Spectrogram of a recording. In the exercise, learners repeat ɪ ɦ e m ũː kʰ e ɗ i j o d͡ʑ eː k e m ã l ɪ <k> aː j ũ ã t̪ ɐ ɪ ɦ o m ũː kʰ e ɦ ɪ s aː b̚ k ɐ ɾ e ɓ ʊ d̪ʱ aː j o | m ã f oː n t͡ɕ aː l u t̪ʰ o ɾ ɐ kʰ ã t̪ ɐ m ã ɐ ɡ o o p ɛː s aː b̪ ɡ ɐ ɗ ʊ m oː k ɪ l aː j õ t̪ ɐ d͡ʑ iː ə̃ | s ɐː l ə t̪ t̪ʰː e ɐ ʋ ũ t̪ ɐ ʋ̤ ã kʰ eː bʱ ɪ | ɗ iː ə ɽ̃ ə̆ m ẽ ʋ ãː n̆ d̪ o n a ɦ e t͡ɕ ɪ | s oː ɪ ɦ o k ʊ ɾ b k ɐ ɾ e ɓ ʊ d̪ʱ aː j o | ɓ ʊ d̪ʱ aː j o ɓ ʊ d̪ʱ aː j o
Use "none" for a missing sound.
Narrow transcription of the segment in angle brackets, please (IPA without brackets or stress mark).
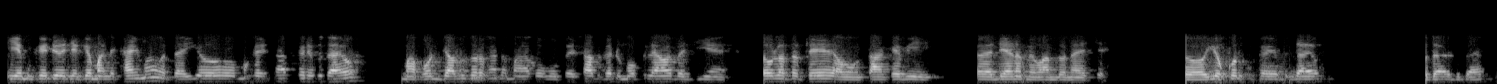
kʰ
